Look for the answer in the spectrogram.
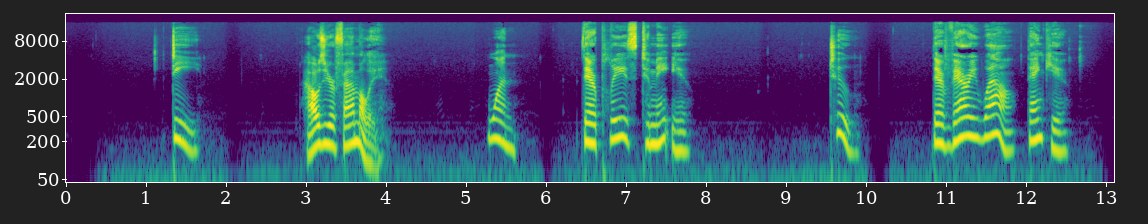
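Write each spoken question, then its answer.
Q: How's your family?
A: 2: They're very well, thank you.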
